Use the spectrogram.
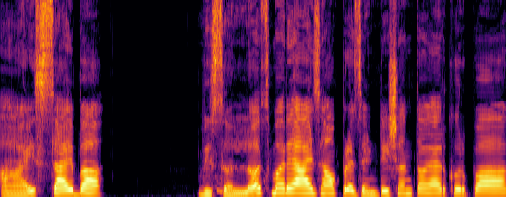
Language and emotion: Goan Konkani, fearful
